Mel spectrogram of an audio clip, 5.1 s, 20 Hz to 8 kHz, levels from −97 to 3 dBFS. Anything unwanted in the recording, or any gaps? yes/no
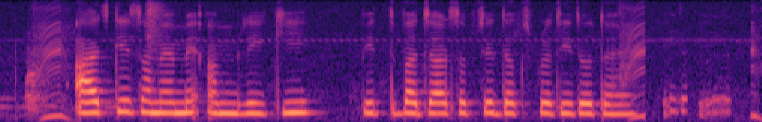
yes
